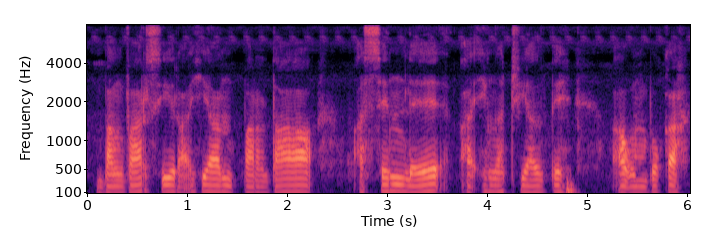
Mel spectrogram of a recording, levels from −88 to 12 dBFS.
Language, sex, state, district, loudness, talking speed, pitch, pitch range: Mizo, male, Mizoram, Aizawl, -19 LUFS, 160 wpm, 115 Hz, 105-115 Hz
